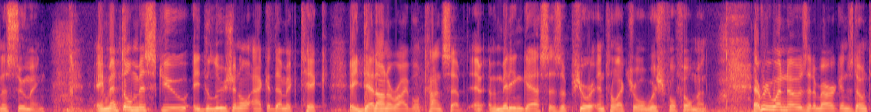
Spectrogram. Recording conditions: live audience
